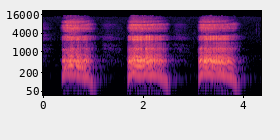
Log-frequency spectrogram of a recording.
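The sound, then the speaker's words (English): A voice imitates a woman's agonal breathing: three loud, harsh, groaning gasps, each about a second long, evenly spaced with short silent pauses between them, unaccompanied. “And she began what I found later was called agonal breathing.”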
